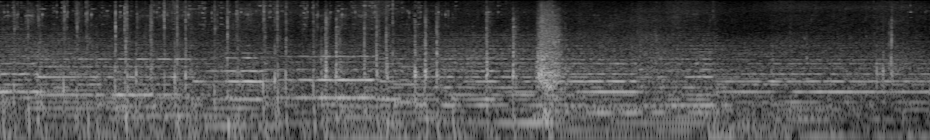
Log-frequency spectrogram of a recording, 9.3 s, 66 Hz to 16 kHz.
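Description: Horse hooves clip-clop at a steady gallop in The Witcher 3, a continuous rhythmic patter heard up close under game ambience and music, with a brief whinny-like burst midway.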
